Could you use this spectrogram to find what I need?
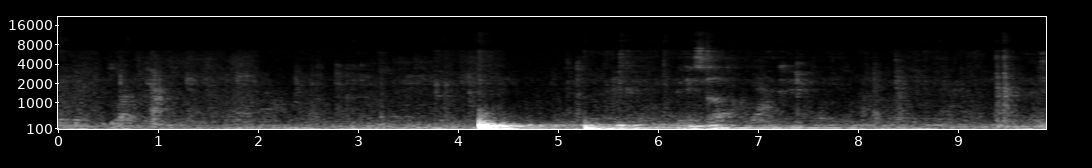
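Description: A low, steady drone hums from a stringed instrument.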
